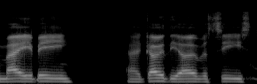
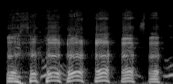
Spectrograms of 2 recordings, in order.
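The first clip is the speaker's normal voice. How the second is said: laughing; 10 dB louder, slower than usual. Real, not acted. Laughing about loud fan Norm.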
